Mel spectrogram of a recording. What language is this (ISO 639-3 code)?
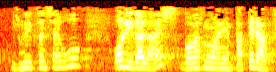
eus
